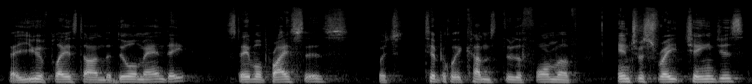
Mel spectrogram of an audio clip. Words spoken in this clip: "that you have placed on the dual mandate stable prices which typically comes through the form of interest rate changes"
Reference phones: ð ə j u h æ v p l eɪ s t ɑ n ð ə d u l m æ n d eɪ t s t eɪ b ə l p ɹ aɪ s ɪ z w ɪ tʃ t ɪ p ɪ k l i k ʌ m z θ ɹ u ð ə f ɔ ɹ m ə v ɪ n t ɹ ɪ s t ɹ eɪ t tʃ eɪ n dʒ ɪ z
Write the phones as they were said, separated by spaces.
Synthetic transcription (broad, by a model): ð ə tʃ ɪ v p l eɪ s t n ð ə d u l m æ n d eɪ t s t eɪ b l p ɹ aɪ s ɪ z w ɪ tʃ t ɪ p ɪ k l i k ʌ m z θ ɹ u ð ə f ɔ ɹ m ə v ɪ n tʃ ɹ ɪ s t ɹ eɪ t tʃ eɪ n dʒ ɪ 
